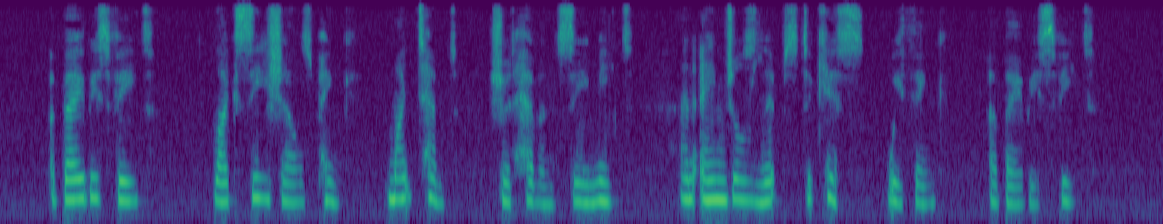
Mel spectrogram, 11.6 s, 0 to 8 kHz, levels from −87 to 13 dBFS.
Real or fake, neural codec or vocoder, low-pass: real; none; 7.2 kHz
